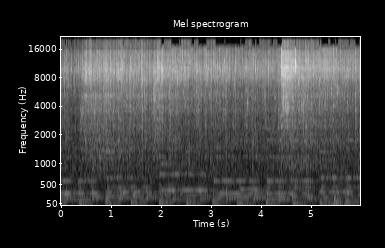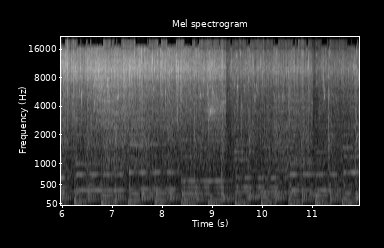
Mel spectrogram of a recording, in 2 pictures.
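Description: Shrimp and vegetable tempura fries in oil in a pan, a steady sizzle and crackle with continuous hiss, some rhythmic background tones underneath and no talking.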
